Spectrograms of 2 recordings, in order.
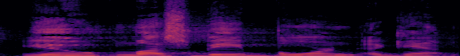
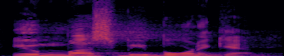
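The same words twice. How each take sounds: First: Word by word, drawn out; slow, deliberate quote. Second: Said in the usual way. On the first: Shown as a demonstration. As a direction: give each word its own weight. First, deliberate take of verse.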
